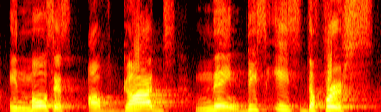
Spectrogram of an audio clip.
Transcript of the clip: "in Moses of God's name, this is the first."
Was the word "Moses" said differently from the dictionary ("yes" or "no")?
yes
